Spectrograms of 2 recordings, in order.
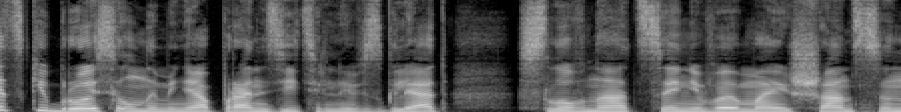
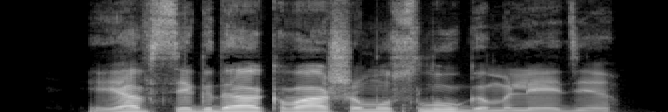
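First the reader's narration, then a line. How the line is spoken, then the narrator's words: Even low voice. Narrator (Russian): ровным, достаточно низким голосом произнес дворецкий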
